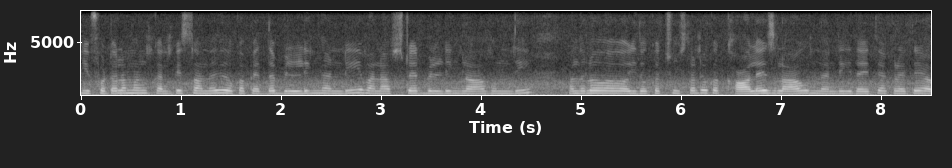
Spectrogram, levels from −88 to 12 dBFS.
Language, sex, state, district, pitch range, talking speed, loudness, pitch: Telugu, female, Telangana, Nalgonda, 215-240 Hz, 125 wpm, -18 LUFS, 230 Hz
